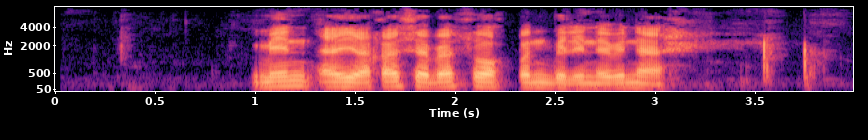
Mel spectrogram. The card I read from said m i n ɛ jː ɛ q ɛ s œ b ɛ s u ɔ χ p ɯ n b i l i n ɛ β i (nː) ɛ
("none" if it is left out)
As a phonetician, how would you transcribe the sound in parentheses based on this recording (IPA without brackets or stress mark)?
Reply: n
